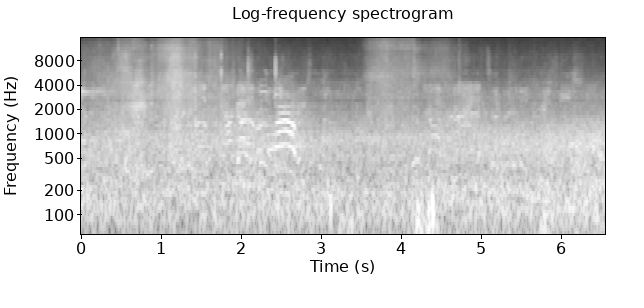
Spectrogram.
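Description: Distant shouts and calls from players and spectators across the field, the loudest about two and a half seconds in, over outdoor background noise with brief rushes of wind on the microphone.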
